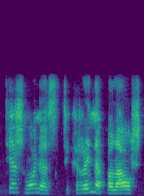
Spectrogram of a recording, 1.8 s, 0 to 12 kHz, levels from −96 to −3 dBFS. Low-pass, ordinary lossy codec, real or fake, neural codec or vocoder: 7.2 kHz; MP3, 96 kbps; real; none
